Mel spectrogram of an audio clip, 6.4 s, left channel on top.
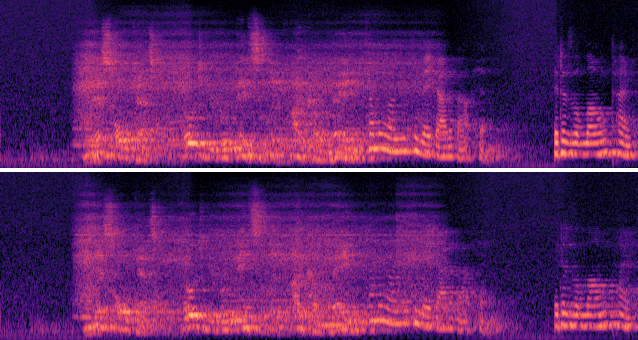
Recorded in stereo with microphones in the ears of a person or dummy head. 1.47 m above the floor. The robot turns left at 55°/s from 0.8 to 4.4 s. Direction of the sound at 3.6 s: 125° left.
